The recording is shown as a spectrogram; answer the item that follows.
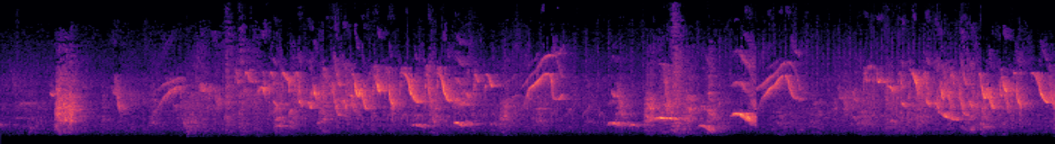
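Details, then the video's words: Several White Woodpeckers (Melanerpes candidus) visit a backyard with fruit, giving rapid, shrill chattering calls with rising and falling squeaky notes that overlap throughout. "PICA-PAU-BRANCO (MELANERPES CANDIDUS), WHITE WOODPECKER, CRI-CRI, BIRRO"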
